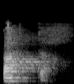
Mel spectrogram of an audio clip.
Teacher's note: La aspiración, en este caso, la consonante es sustituida por una aspiración glotal.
